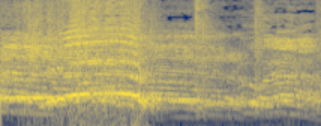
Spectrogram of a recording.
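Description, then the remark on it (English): A burst of loud cheering and whooping from a live audience at a show recorded live from Dixie headquarters, with a few high shouts standing out. It stays strong for about two seconds. “I think that's a livelier crowd than at Adam Witten's Mountaineer Talk.”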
